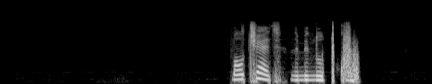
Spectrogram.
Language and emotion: Russian, neutral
